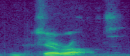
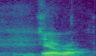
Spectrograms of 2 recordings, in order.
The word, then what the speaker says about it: Geralt: I think Ian this is the way we pronounce it, Geralt. Yeah. Okay, Geralt.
